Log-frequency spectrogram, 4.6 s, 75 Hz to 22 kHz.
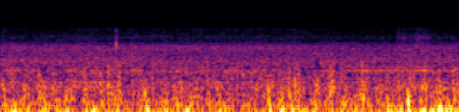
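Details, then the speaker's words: Lasko 18-inch table fan refitted with a lighter 16-inch Optimus blade, running on medium speed: steady, low, even airy hum with no ticking, scraping or wobble; runs smoothly and still moves a good breeze. "Still blowing a pretty good breeze. It's not too much."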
